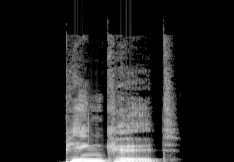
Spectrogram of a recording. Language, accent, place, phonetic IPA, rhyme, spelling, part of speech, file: German, Germany, Berlin, [ˈpɪŋkl̩t], -ɪŋkl̩t, pinkelt, verb, De-pinkelt.ogg
- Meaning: inflection of pinkeln: 1. third-person singular present 2. second-person plural present 3. plural imperative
